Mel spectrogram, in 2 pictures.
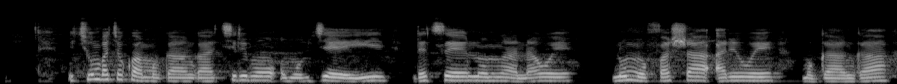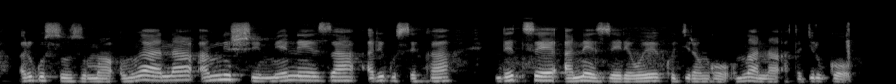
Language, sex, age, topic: Kinyarwanda, female, 25-35, health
